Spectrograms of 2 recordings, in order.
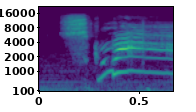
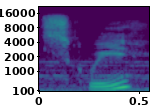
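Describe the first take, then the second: First: It is said as a lively exclamation. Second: It rises like a hesitant question.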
